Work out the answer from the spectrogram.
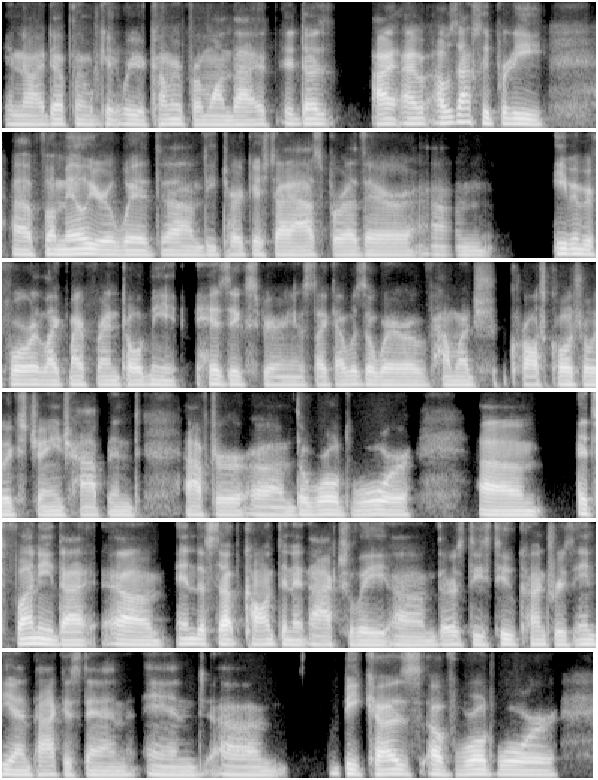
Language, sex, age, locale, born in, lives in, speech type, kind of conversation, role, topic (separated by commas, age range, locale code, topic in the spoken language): English, male, 25-29, en-US, United States, United States, conversation, unstructured, none, How do you pass on cultural knowledge to younger generations?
